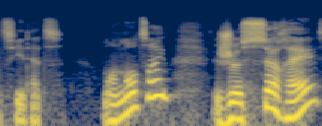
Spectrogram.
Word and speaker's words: serais: Je serais, same thing here, final S not pronounced. Tu serais, final S not pronounced.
